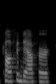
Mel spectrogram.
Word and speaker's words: Coffindaffer: Okay, so I have to tell you, that's actually how it's pronounced, is Coffindaffer.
